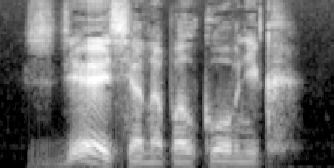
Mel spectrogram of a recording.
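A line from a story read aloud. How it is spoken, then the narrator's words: Hoarse male voice. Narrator (Russian): хриплый мужской голос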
